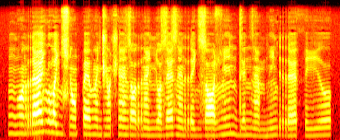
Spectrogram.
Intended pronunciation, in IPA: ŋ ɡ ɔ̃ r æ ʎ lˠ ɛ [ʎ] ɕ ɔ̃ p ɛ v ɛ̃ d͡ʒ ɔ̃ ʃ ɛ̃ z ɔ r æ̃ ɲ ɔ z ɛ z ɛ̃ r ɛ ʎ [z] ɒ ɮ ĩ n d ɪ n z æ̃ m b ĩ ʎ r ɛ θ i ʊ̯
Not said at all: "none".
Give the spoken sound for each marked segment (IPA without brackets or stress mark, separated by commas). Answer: ʎ, z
